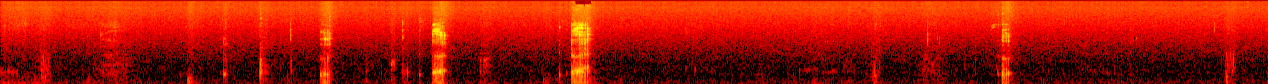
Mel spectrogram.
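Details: Burps: short, gulping belches, three of them louder, separated by quiet gaps and small throat clicks in a quiet room.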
